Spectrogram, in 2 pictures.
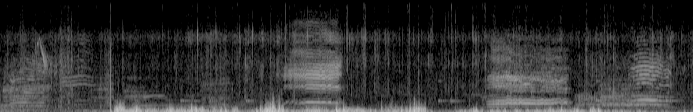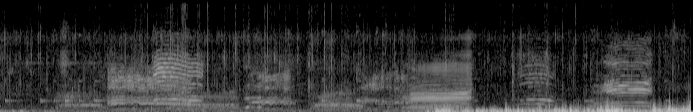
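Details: Sheep running together with goats: a flock giving many overlapping quavering bleats, some high and nasal, others lower, coming in irregular bursts over a steady low rumble of moving animals.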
